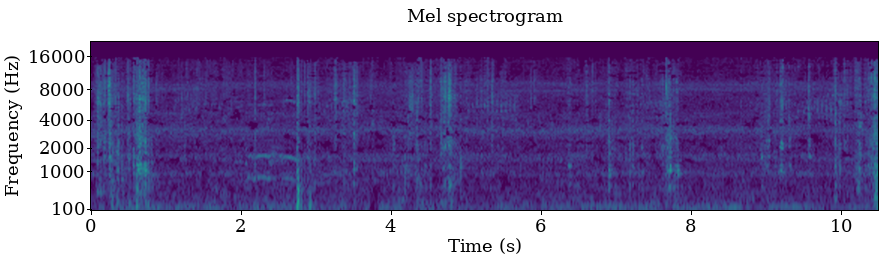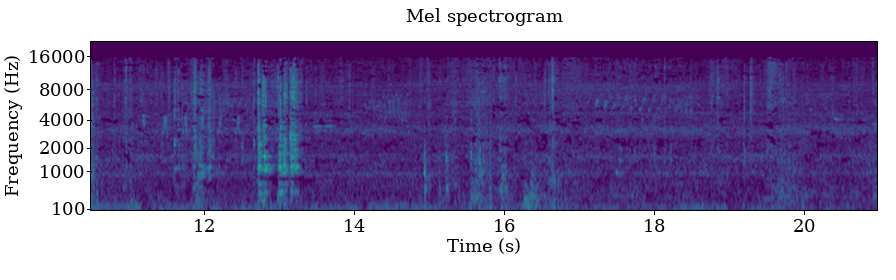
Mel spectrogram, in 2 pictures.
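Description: Scattered metallic clinks and knocks of a hand tool working on the wheel hub and axle of a two-wheel walking tractor. The loudest cluster of clanks comes about two-thirds of the way through.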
